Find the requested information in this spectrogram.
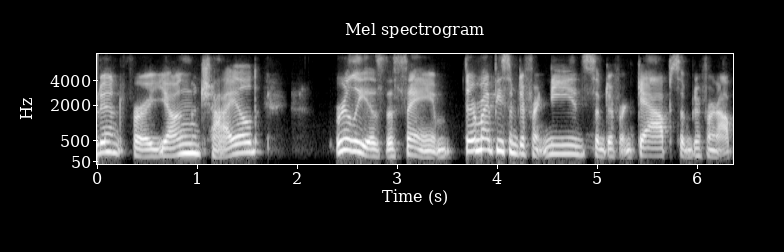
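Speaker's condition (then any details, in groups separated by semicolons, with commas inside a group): No condition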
